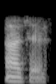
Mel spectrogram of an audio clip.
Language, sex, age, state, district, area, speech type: Nepali, female, 45-60, West Bengal, Kalimpong, rural, conversation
